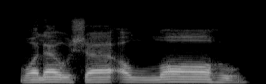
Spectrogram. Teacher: The sound of Allah would be thicker.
